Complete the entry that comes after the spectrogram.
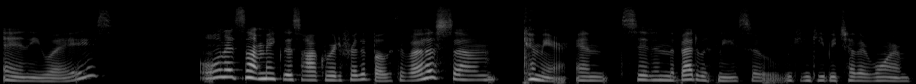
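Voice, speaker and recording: A woman playing a flirty, teasing witch in a soft, intimate ASMR roleplay. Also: mid-range voice, lively intonation, no room sound, clean studio sound. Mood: flustered, shy. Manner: soft, teasing, giggly, unhurried. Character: teasing, flirty, lonely witch in a woodland cottage.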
